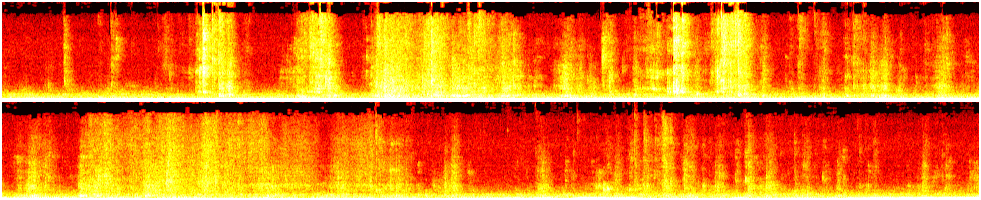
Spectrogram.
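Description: Mouth sounds of eating: irregular chewing and crunching, with a few sharper clicks of utensils or food against a plate, the loudest about two seconds in and again about seven seconds in.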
